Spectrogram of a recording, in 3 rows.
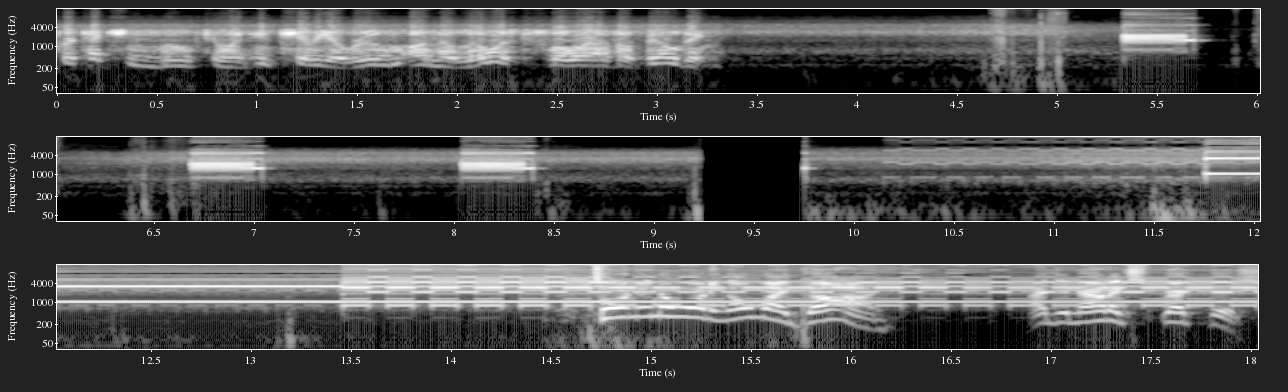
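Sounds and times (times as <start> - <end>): steady warning alarm tone: 10.2 - 18.0
digital data screech: 14.4 - 18.0.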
